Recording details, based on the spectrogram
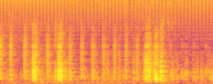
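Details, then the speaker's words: Needle EMG of an upper-limb muscle during wrist movement against resistance at the knuckles: crisp, repeated popping of motor unit potentials that are sharp, with normal amplitude, duration and shape. "a little deeper there's some more motor units nice sharp and crisp normal amplitude normal duration normal shape very good"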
